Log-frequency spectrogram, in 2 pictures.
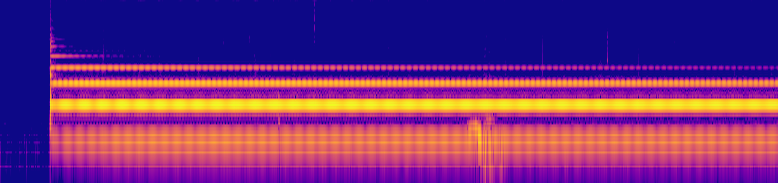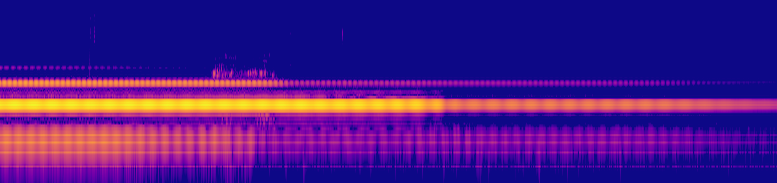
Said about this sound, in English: I mean, did you just ring like the Zen master gong? I did.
